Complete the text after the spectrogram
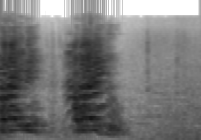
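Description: A group of young men and women shout loudly together.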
